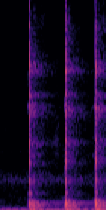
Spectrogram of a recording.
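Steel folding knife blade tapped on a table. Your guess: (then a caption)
Thin. The thin steel blade of a Gunslinger folding knife is tapped on a table three times. Each tap gives a sharp knock with a high, thin metallic ring that fades quickly, showing the blade is much thinner than another knife's blade.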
